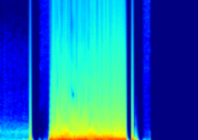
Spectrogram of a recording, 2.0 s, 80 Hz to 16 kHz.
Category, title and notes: Sound effects > Electronic / Design
Powerline Glitch #2
A random Glitch I had while recording a humming Powerline with my Tascam DR40X.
